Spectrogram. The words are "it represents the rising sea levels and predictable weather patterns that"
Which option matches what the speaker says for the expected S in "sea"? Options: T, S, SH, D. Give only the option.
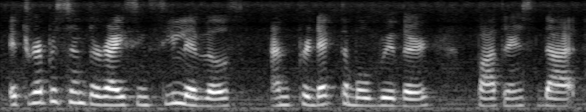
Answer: S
